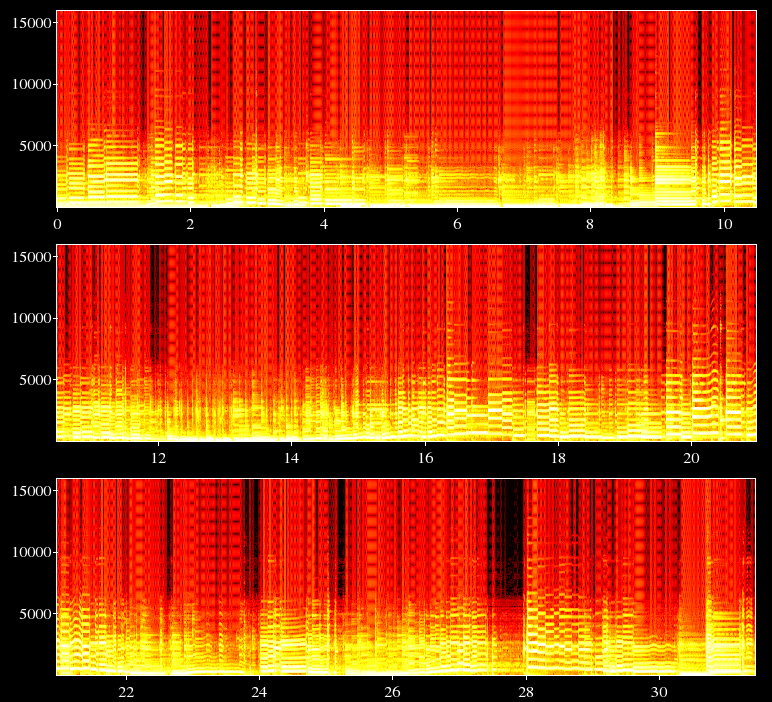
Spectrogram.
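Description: Iconic Guitars Elegante offset-body electric guitar played solo. Held low chords ring for the first several seconds, then quick single-note runs sweep down and back up the neck several times.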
